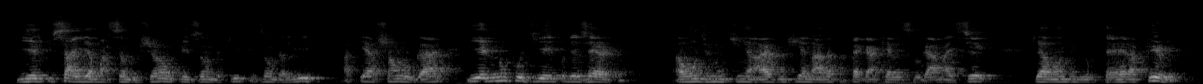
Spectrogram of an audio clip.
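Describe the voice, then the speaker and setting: A man speaks at a fairly quick pace with fairly even intonation, and the room echo is audible. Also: medium pitch for a man. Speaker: religious livestream host. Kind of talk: religious teaching monologue. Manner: speaking quietly; rambling, repetitive.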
